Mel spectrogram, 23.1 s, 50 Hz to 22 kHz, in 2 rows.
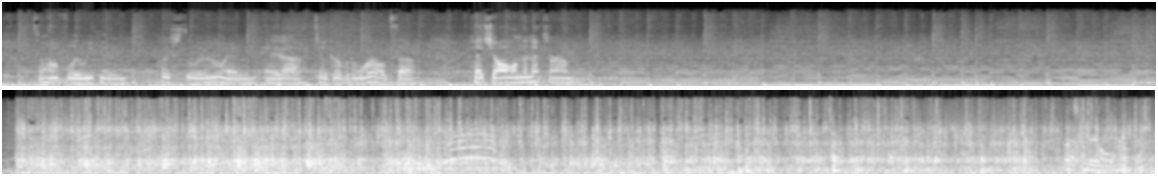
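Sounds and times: background music: 0:00.0 - 0:23.0
hail drumming on car roof: 0:11.6 - 0:23.0
woman exclaiming: 0:15.9 - 0:16.6.

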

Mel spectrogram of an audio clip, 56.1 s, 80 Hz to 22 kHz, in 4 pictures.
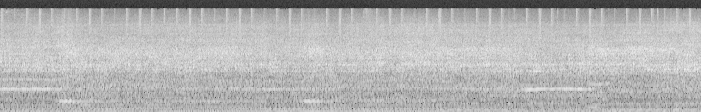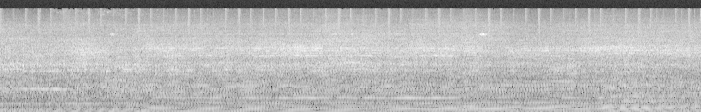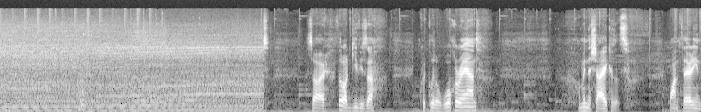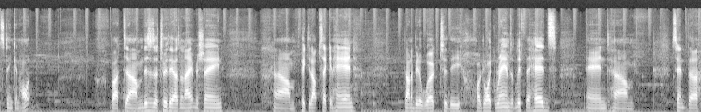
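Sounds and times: mower engine running: 0:00.0 - 0:33.4.

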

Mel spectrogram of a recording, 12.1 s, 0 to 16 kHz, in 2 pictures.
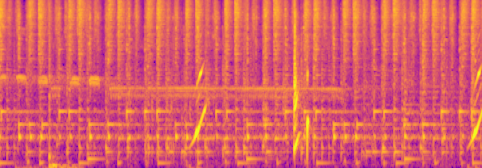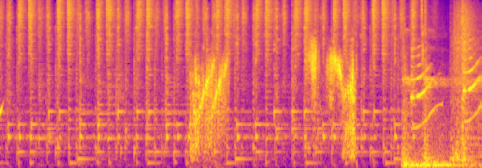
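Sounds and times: playful cartoon music: 0:00.0 - 0:06.5, 0:08.1 - 0:12.0.

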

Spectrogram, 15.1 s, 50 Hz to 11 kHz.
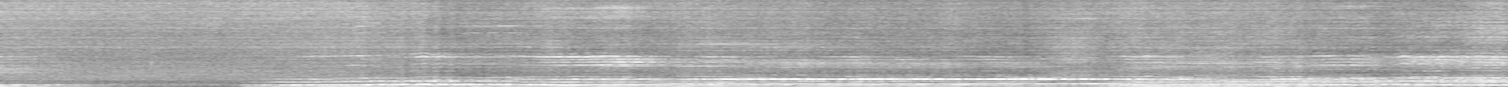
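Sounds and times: mixed choir singing a cappella: 0:00.0 - 0:01.2, 0:02.4 - 0:15.0.

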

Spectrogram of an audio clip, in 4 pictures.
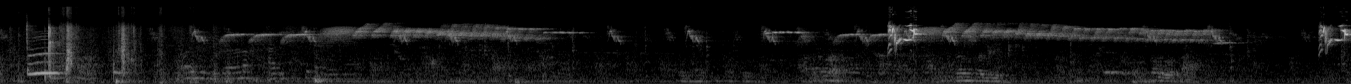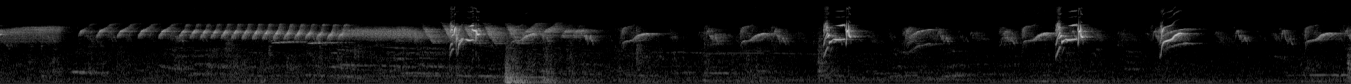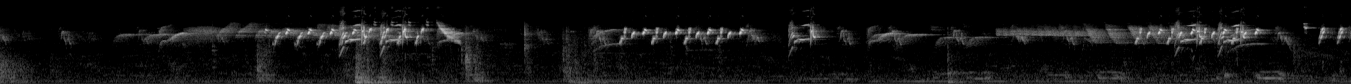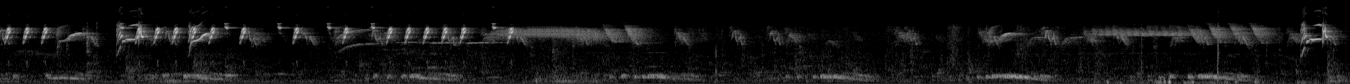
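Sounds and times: bird chirps: 0:07.7 - 0:24.5, 0:28.3 - 0:54.0
buzzy trilled birdsong: 0:27.7 - 0:54.0.

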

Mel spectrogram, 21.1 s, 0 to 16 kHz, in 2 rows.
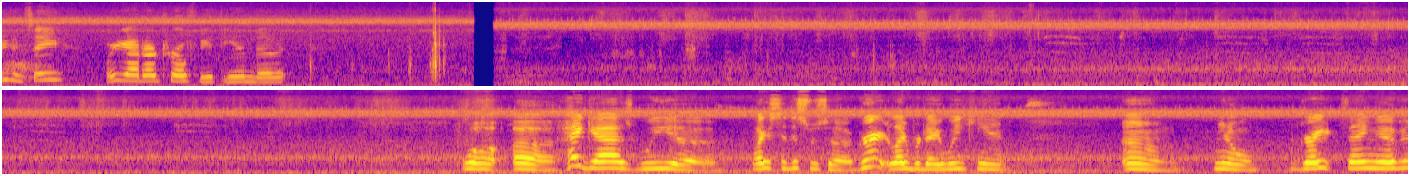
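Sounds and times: crickets chirring: 0:00.0 - 0:21.0.

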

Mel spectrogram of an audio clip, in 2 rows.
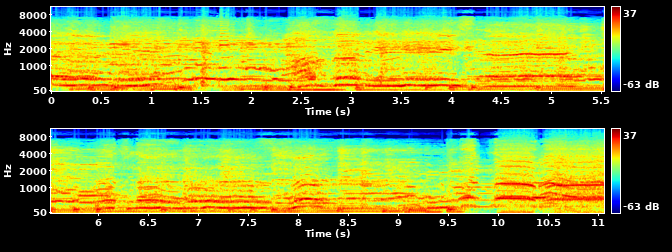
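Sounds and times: folk music accompaniment: 0:00.0 - 0:11.0
man singing: 0:00.0 - 0:11.0.

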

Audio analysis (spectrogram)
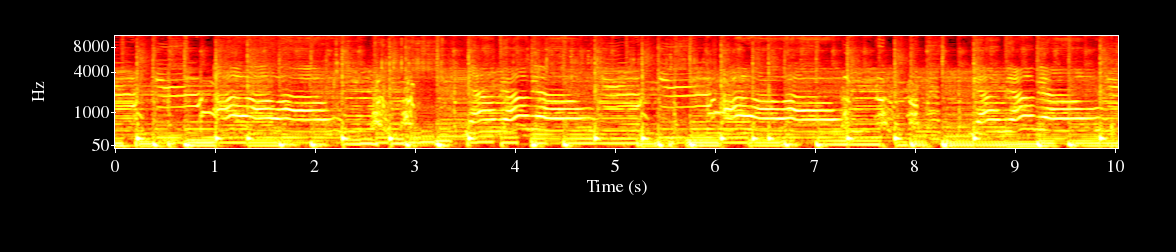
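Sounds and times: children's song backing music: 0:00.0 - 0:10.0
dog barking: 0:02.3 - 0:03.2, 0:07.1 - 0:08.2.

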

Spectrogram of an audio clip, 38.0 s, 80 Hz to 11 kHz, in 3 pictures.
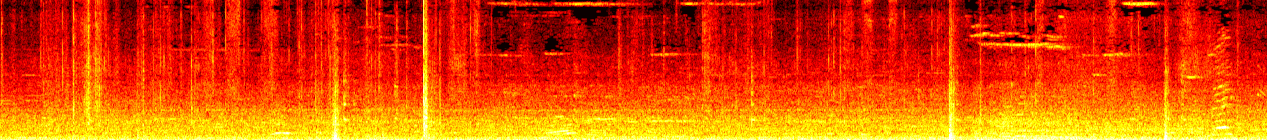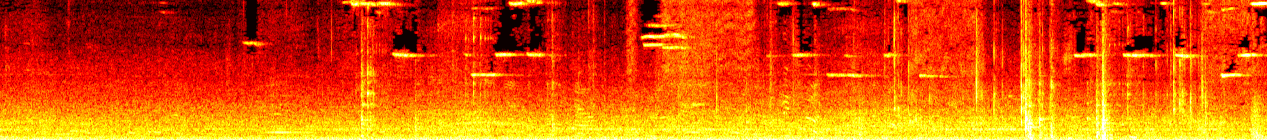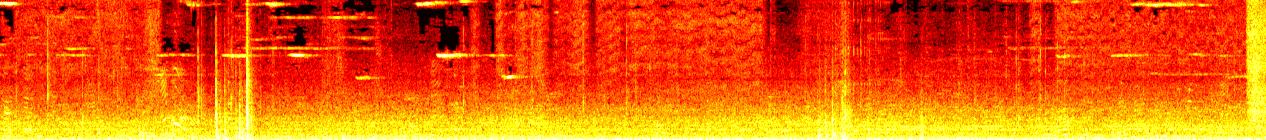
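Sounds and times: street traffic rumbling: 0:00.0 - 0:38.0.

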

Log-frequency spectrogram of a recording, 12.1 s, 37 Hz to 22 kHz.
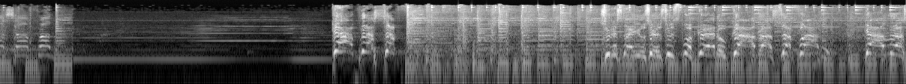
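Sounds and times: band playing: 0:04.4 - 0:12.0.

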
